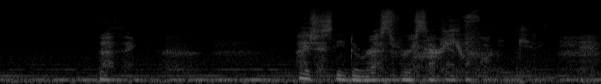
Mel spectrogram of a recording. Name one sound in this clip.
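Another young woman answers quietly and close by.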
